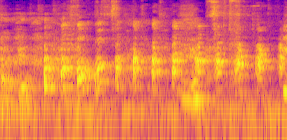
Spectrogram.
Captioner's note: laughing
